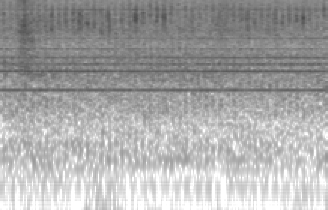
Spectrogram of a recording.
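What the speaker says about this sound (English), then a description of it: "Watch out for the chopper." A helicopter in Call of Duty Modern Warfare battle royale hovers nearby as a steady, loud rotor drone with a sustained whine, continuous throughout and without talk.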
